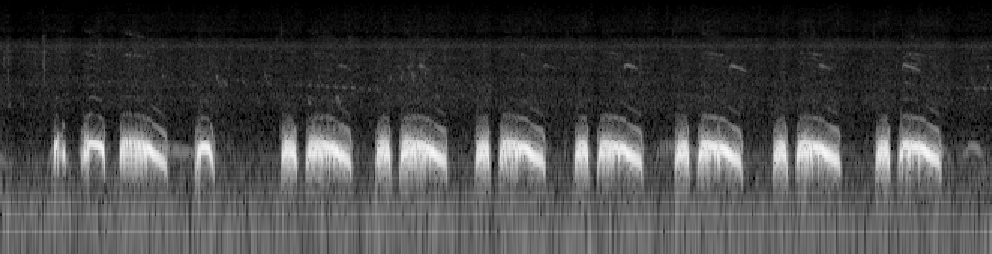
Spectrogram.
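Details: Spotted dove call used to lure wild birds: clear low cooing notes, a run of short coos then a longer falling coo, repeated about once a second in steady phrases, with no other clear sounds.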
